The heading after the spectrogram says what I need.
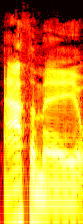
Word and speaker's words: athame: Whereas an athame or a thame, or there's a million different ways to pronounce it in Wicca.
